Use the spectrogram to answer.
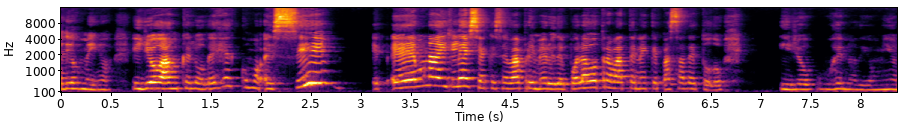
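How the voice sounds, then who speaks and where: A woman preaching a sermon with an earnest, searching delivery. Her voice sits a little high. She reads verses aloud and circles back over her phrases as she explains them. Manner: earnest, repeats and restarts phrases while reading verses aloud. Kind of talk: sermon reading and explaining scripture.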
